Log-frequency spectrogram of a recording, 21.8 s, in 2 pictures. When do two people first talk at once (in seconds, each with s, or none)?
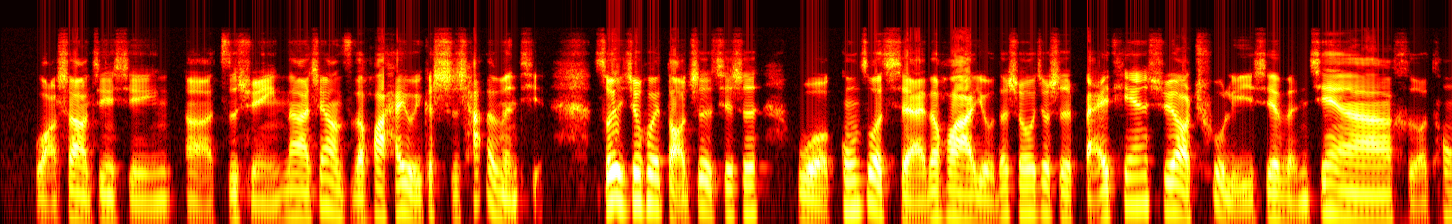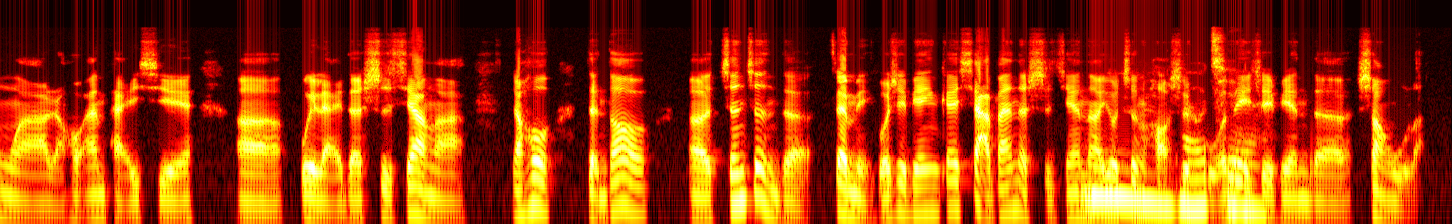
18.9 s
